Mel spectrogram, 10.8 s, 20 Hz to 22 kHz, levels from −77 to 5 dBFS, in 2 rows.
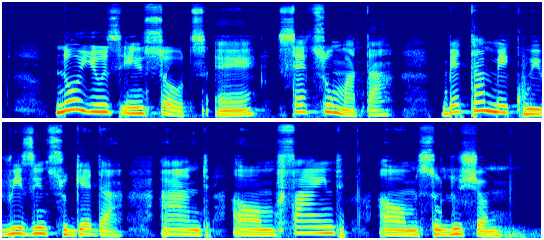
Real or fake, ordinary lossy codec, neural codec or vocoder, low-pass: real; none; none; none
